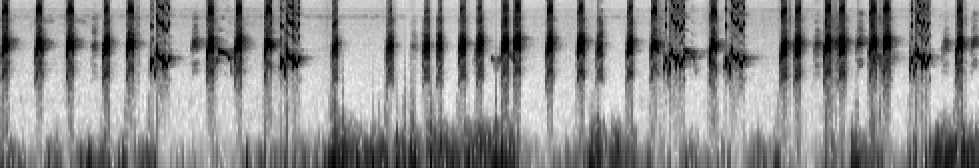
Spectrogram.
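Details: Sooty-headed bulbul singing in gacor style: rapid dry chips around the middle-high range mixed with short, warbled, bubbly phrases that recur every second or two, over low rumbling background noise.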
